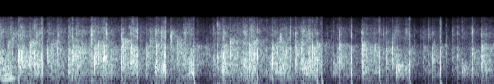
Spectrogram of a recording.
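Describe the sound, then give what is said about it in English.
A room full of people claps steadily for several seconds to thank their facilitator, a dense, continuous wash of applause with no one speaking over it. “So in conclusion, I would like all of you to thank your facilitator for their hard work and give them an applause.”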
